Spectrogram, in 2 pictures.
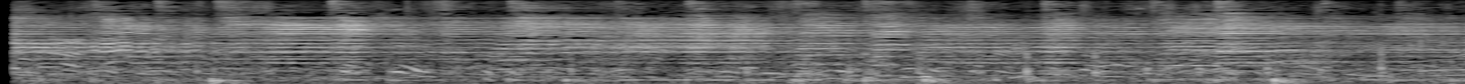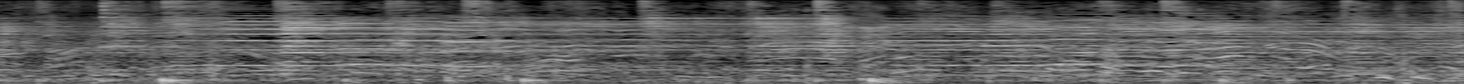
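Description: Live waltz music played by a stage band on keyboard, with sustained reedy tones and a heavy beat landing about every two seconds.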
